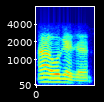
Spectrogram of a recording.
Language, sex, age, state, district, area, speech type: Tamil, male, 30-45, Tamil Nadu, Namakkal, rural, conversation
